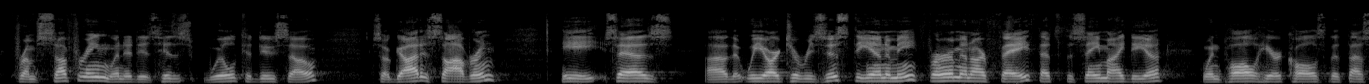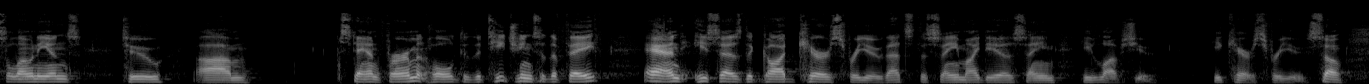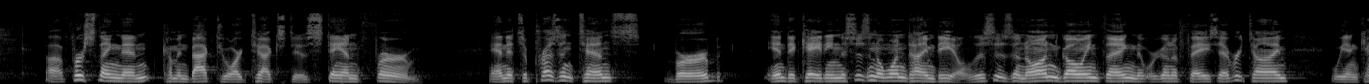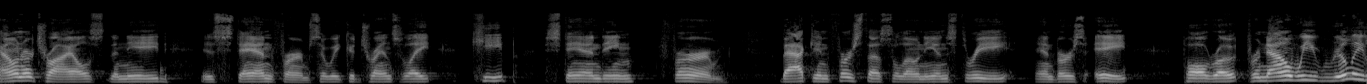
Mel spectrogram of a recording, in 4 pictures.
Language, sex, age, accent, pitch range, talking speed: English, male, 60-79, American, 125-150 Hz, 150 wpm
